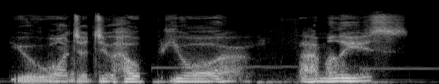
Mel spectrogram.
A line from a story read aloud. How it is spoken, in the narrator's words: he asked, his voice no longer a growl, but a low rumbling murmur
